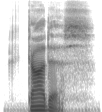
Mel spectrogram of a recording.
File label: "goddess", spelling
